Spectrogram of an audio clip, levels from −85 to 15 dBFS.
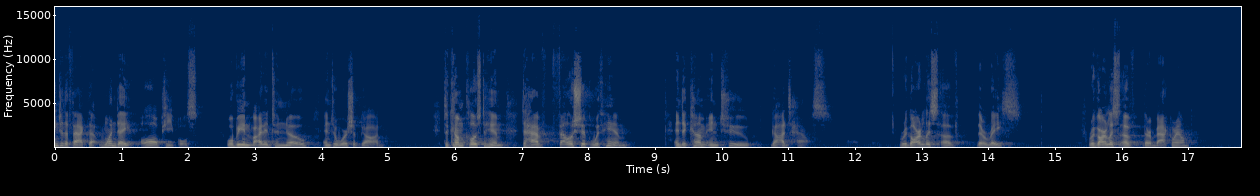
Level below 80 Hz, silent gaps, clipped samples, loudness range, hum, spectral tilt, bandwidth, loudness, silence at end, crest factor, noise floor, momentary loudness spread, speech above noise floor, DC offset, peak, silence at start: -76 dBFS; none; under 0.1%; 6 LU; none; -4 dB/octave; 14 kHz; -38 LUFS; 0.8 s; 24 dB; -80 dBFS; 15 LU; 42 dB; under 0.1%; -16 dBFS; 0 s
